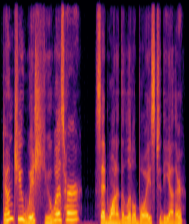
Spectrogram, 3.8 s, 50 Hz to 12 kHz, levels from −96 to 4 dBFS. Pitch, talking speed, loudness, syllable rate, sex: 250 Hz, 235 wpm, -15 LUFS, 5.4 syllables/s, female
